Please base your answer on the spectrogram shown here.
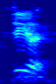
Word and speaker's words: deal: Like spelling होगी DEYAL, तो ये बनता है डीएल. डीएल. DEYEAL. Yeah. Yeah. Deal.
